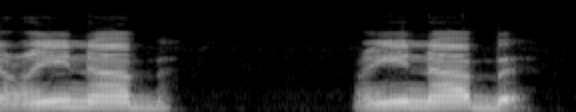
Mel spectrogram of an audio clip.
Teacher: اگر ہم ادھر وقف کریں گے تو پھر اس کو پڑھیں گے عینب، عینب۔ تو با پہ پھر قلقلہ کرتے ہیں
